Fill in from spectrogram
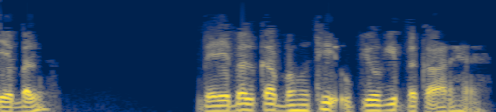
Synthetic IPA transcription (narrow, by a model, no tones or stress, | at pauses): eːbəl | ʋeːleːbəlkabɐɦʊt̪ɦiʔʊ̰pjoːɡipɾɐka̰ːɾɦɛ̰ː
